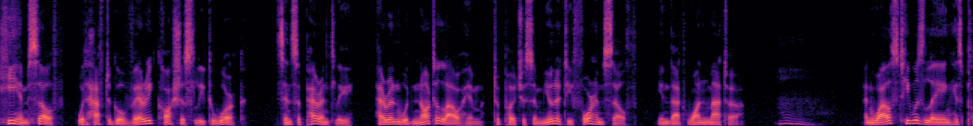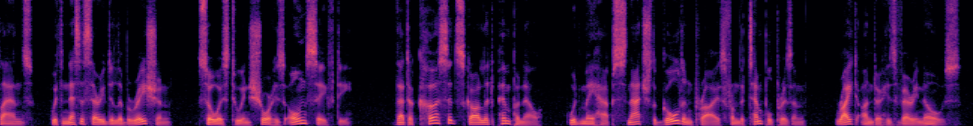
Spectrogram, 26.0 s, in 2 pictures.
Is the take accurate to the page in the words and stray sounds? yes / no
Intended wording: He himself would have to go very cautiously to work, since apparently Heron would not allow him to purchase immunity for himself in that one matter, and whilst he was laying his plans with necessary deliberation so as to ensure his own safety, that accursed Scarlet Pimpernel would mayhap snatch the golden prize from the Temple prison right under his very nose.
no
